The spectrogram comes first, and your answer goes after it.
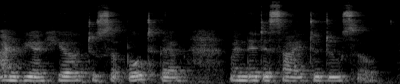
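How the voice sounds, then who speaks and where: In an Indian accent, a woman with a fairly low pitch speaks at a moderate pace amid noticeable background noise and audible room echo. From India, New Delhi. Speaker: domestic violence advocate, operations manager. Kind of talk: prepared remarks.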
